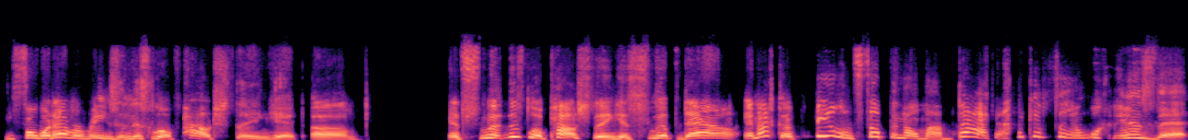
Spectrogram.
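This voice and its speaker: A woman speaks with high pitch, very wide pitch swings and an animated tone at a fairly quick pace. The sound is dry and close with no echo, against a quiet background. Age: 60s. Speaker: lifestyle vlogger hosting a live stream. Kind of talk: casual live-stream chat reading viewer comments. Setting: outdoors on a park bench during a walk.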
